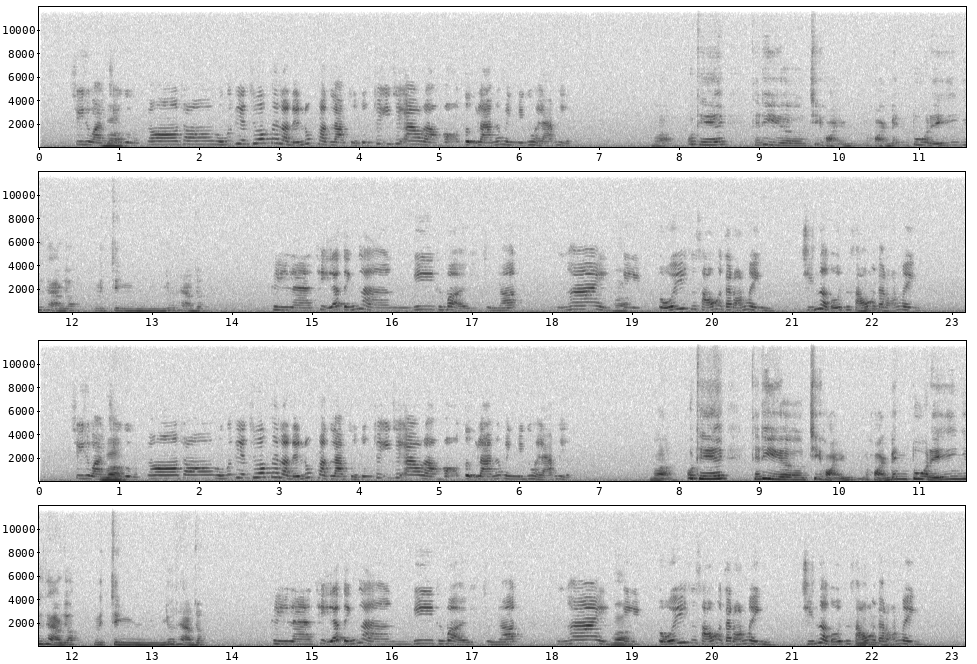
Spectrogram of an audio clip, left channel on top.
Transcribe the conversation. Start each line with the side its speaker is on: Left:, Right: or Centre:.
Centre: chị chụp ảnh
Right: vâng
Centre: chị gửi cho cho hướng dẫn viên trước thế là đến lúc mà làm thủ tục check in check out là họ tự làm cho mình mình không phải làm gì
Right: vâng ô thế thế thì ờ, chị hỏi hỏi bên tour đấy như thế nào chưa lịch trình như thế nào chưa
Centre: thì là chị đã tính là đi thứ bảy chủ nhật thứ hai
Right: vâng
Centre: thì tối thứ sáu người ta đón mình chín giờ tối thứ sáu
Right: tối
Centre: người
Right: thứ
Centre: ta
Right: sáu
Centre: đón mình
